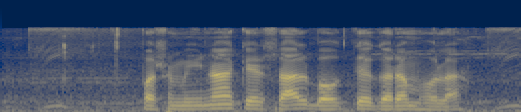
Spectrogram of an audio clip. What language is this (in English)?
Bhojpuri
